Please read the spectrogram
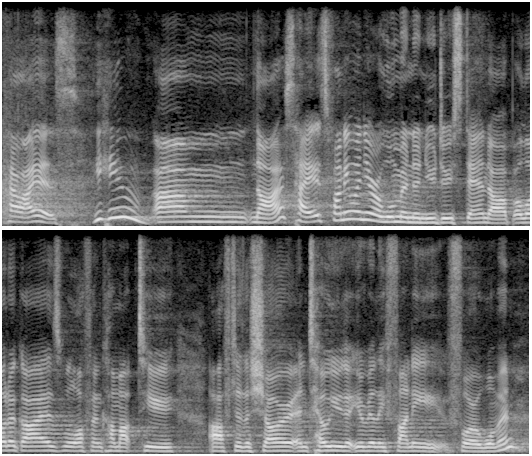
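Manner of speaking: ordinary talk, nothing marked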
